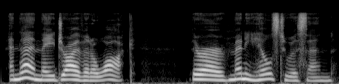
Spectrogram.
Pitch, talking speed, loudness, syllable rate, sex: 210 Hz, 230 wpm, -15 LUFS, 7.1 syllables/s, female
